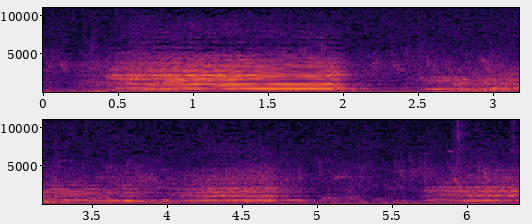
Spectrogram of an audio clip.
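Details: A cow on a cattle farm gives a long, loud, drawn-out moo, followed by several shorter, rougher moos.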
